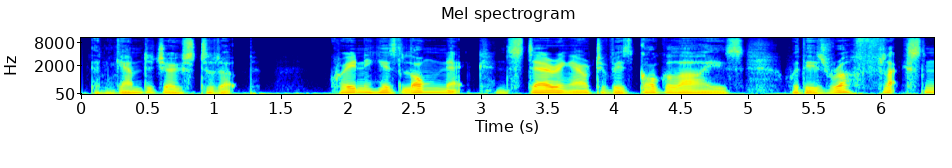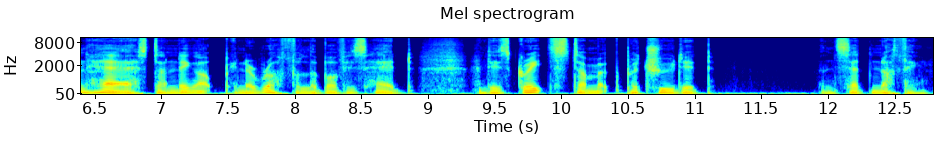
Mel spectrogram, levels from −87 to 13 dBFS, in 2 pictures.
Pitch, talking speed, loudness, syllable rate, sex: 95 Hz, 175 wpm, -22 LUFS, 4.8 syllables/s, male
